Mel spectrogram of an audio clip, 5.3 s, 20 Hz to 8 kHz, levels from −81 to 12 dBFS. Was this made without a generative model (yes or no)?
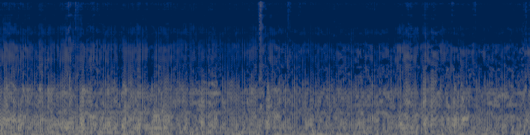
no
